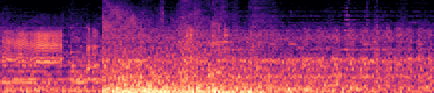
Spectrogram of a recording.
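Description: An old man's wavering, cackling laugh for about the first half-second. It gives way to loud dramatic film music mixed with sound effects.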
